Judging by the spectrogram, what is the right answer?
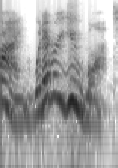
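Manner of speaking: very loud, drawn-out attitude, acted out. Retelling how he answered when you suggested getting out there earlier, imitating someone with attitude. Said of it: "he said it with attitude".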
